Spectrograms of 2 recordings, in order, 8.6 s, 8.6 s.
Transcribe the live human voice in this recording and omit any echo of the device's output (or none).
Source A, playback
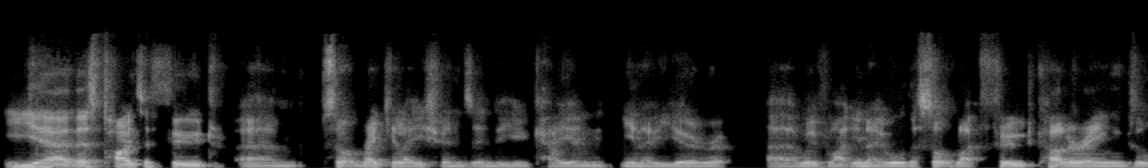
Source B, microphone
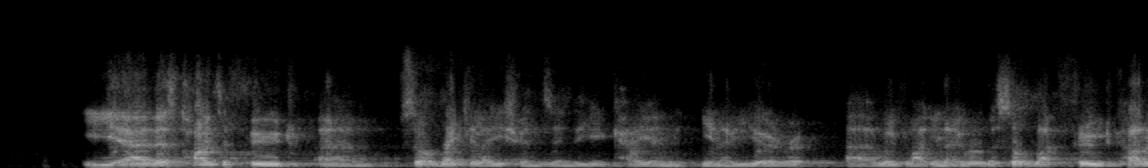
none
